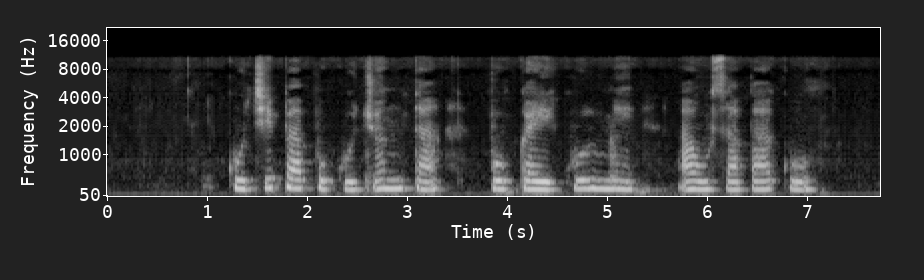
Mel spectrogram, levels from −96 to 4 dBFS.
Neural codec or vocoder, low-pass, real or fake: codec, 24 kHz, 3.1 kbps, DualCodec; 10.8 kHz; fake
